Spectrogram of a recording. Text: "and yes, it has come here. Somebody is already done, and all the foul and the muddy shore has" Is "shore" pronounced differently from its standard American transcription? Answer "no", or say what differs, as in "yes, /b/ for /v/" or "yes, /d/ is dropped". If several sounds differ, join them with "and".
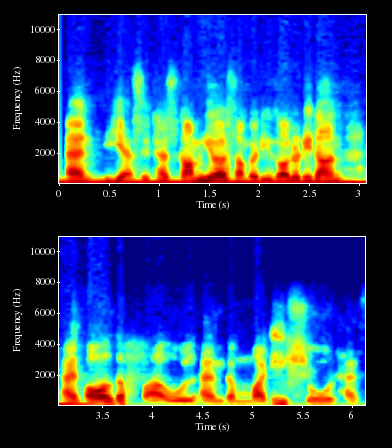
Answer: yes, /l/ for /ɹ/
